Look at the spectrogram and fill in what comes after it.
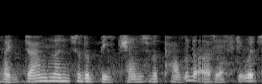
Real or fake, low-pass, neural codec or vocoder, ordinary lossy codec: fake; 7.2 kHz; autoencoder, 22.05 kHz, a latent of 192 numbers a frame, VITS, trained on one speaker; AAC, 16 kbps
